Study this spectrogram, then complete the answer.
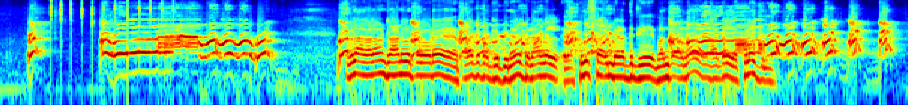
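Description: Army dogs bark loudly and close by, with a rapid string of yips and then long stretches of continuous barking and whining, broken by one short pause.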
